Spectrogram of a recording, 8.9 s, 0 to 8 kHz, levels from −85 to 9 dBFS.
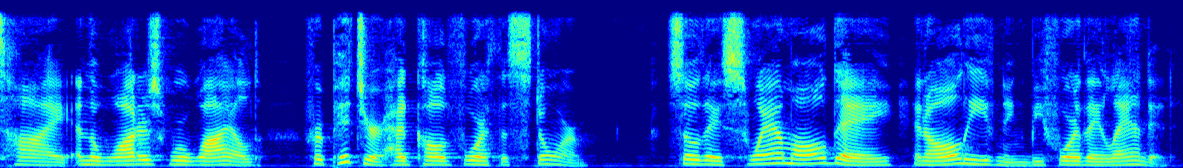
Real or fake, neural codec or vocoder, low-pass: real; none; 7.2 kHz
